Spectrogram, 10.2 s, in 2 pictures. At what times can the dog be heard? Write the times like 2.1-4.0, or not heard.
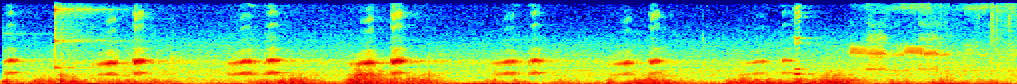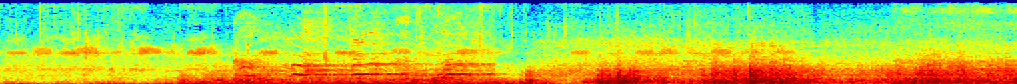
6.2-7.6.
